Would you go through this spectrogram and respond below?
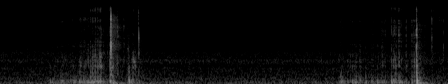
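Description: Scissors snip through the spine section of a book cover: two short, crisp cutting bursts about three seconds apart, quiet and close, with no talking.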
